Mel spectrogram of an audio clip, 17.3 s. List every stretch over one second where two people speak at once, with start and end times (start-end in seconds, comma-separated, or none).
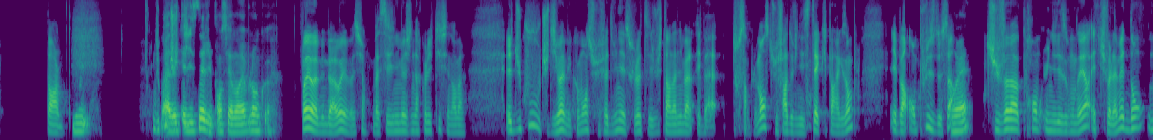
none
